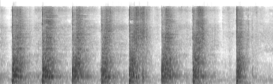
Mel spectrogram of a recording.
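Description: Eight firm, evenly spaced taps on a block of hard, cold salted Irish butter being flattened for croissant dough, each a sharp knock with a short ringing decay, close and loud with no talking.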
